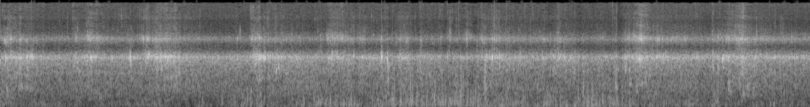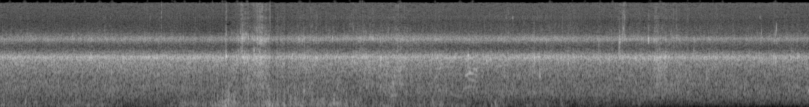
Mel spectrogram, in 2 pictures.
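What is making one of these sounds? Water laps and splashes against a small boat's hull.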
